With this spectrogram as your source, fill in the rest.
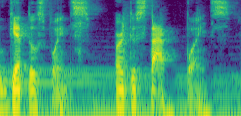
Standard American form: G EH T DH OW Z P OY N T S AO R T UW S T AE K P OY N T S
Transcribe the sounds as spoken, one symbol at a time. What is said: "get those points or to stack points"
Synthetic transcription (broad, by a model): G EH T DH OW S P OY N T S AO R T UW S T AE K P OY N T S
